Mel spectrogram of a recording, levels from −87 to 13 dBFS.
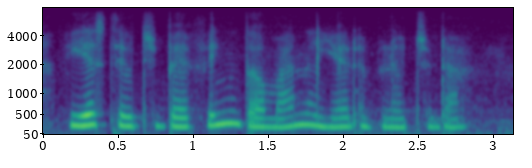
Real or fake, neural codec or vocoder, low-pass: fake; codec, 24 kHz, 0.9 kbps, WavTokenizer, medium speech release version 1; 7.2 kHz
